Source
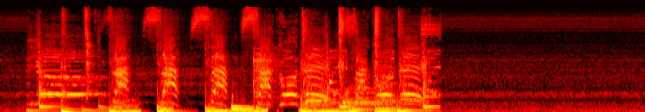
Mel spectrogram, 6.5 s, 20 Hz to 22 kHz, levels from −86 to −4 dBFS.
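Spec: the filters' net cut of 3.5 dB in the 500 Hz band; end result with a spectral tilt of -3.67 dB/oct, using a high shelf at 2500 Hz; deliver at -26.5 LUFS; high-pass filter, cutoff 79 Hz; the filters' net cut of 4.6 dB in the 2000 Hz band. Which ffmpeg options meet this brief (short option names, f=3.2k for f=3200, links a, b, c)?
-af "highpass=79,equalizer=f=500:t=o:g=-5,equalizer=f=2k:t=o:g=-8,highshelf=f=2.5k:g=4.5,volume=6.5dB"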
